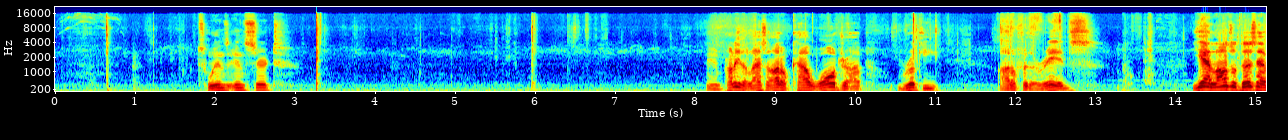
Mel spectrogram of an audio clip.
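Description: Trading cards rustle and click softly as hands shuffle them.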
